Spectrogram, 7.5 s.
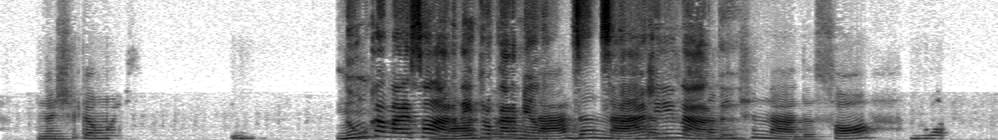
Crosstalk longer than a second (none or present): present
